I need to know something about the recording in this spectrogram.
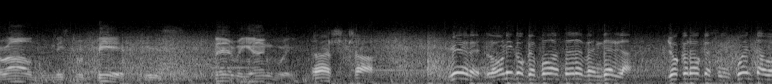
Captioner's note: speaking spanish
